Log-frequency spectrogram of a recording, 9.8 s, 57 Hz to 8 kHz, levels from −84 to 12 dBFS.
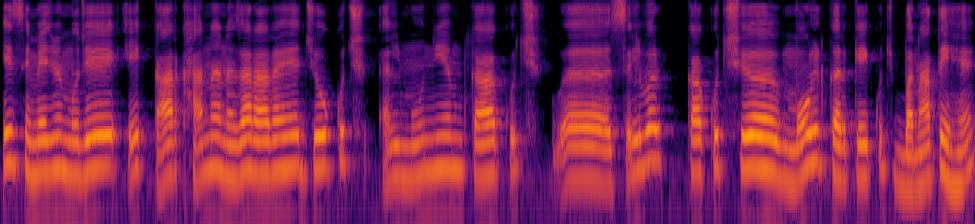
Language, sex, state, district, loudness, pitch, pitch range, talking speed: Hindi, male, Uttar Pradesh, Jyotiba Phule Nagar, -21 LUFS, 180 Hz, 165-200 Hz, 155 wpm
